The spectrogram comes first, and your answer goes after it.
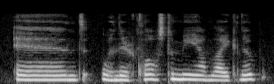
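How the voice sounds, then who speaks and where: A woman's fairly high voice with a non-native accent, at a very slow pace. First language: not English. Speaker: student vlogger. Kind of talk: casual vlog monologue.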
